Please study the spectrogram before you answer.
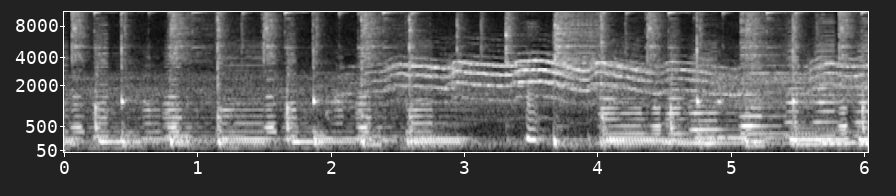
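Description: A domestic cat meows in drawn-out, wavering cries over steady background music.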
